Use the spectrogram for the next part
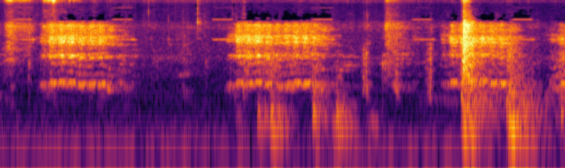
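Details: Goat crying: two drawn-out, nasal bleats about a second apart, each near a second long, then a sharp knock and a shorter cry near the end over steady background hum.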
